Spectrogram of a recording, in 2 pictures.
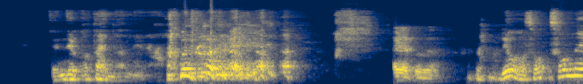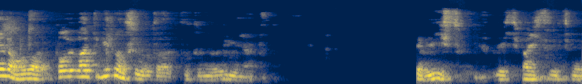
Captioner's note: laughs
